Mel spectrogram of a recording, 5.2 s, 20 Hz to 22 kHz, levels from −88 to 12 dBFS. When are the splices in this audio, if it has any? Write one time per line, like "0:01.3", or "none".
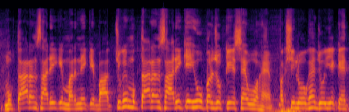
0:04.2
